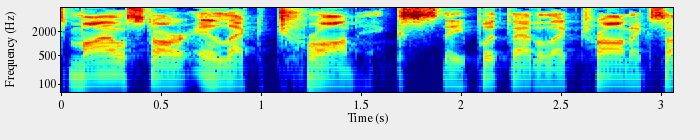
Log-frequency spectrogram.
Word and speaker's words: Mylstar: That sounds very much like the kind of thing that's marketing by committee, and it's Miles spelled M-Y-L-S-T-A-R, but it's pronounced Milestar.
